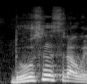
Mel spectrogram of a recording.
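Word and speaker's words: nuisance: 세 번째는요, 이거 재밌어요. 누슨스라고 읽어요.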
